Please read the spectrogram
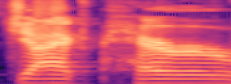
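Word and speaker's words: Herer: So, of course, we're talking about the legendary author and activist Jack Hare, rhymes with terror.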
